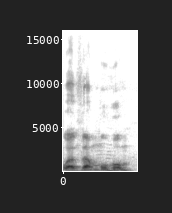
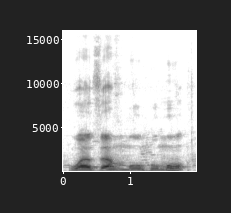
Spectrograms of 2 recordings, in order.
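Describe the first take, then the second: First: The word ends on the consonant m. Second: The word ends with an added short vowel. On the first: This is the original grammatical form. "asalnya wazammuhum" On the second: The form is adjusted to fit the poem's meter. "karena syair akan membaca wazammuhumu"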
